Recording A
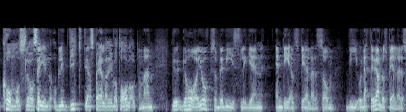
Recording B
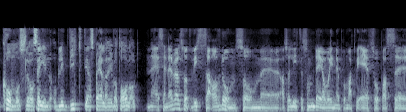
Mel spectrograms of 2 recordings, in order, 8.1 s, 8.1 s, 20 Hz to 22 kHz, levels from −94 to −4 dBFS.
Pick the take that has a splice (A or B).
A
